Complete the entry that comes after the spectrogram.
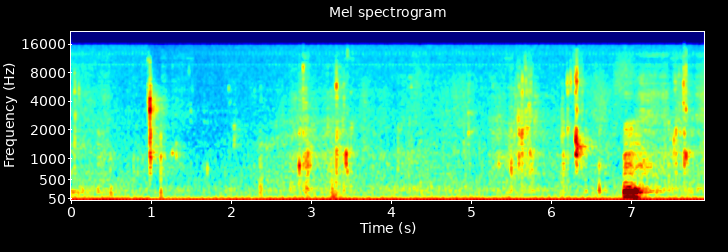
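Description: Close-miked eating of KFC fried chicken: quiet chewing with a few sharp clicks of the lips and tongue spread through, and finger-licking. A short vocal sound comes near the end.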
